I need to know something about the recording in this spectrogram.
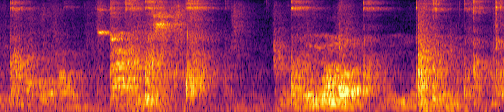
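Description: A ping-pong ball clicks against paddles and the table.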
